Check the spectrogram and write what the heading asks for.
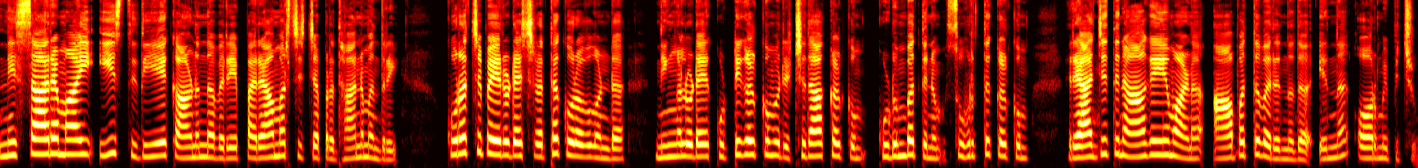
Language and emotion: Malayalam, neutral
